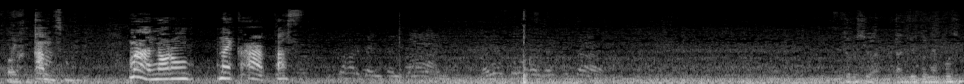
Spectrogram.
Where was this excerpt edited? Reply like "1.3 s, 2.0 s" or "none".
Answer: none

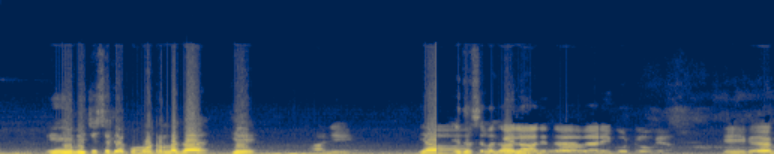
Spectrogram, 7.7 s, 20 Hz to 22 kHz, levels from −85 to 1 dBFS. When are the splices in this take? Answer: 4.4 s

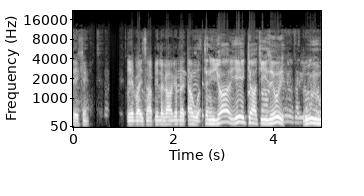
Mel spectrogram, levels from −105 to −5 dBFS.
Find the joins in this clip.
2.6 s

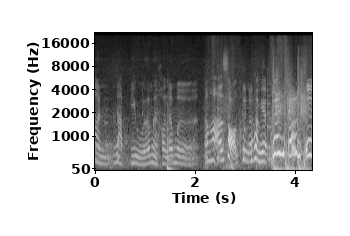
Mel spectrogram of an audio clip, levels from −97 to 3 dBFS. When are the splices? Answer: 2.0 s

